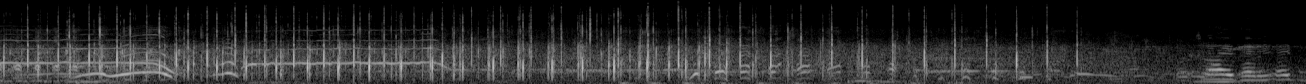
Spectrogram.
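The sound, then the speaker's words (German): Dense audience applause with rapid overlapping claps and some cheering tones, loud and sustained for about eleven seconds before cutting off, followed by brief faint voices. “Jawohl, gib einen Applaus für die Telefonumfrage.”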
